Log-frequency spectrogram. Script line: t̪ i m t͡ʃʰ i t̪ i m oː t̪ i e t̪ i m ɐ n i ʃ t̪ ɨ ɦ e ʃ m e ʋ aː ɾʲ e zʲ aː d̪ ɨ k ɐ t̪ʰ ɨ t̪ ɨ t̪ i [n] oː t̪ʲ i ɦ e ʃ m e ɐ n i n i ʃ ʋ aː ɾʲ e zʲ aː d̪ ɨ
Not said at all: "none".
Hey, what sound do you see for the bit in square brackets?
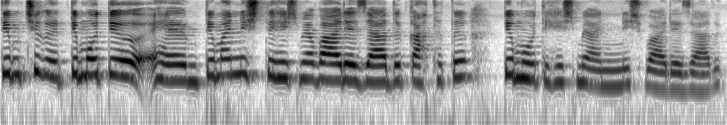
m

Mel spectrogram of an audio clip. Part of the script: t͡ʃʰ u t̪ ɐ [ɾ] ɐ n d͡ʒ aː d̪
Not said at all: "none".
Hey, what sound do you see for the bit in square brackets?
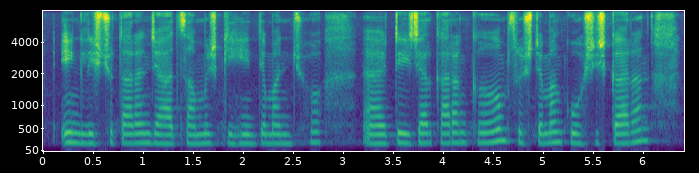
ɾ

